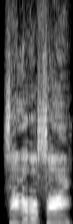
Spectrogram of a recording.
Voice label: Medic cheers, es

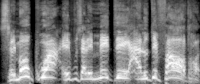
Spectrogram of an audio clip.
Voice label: soldier help me defend, fr

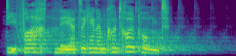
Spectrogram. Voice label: announcer cart defender warning, de; Reaktionen der Administratorin

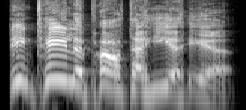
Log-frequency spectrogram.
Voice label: need teleporter, de; Medic

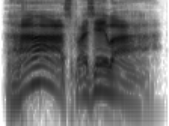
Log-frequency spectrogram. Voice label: thanks ru; Demoman

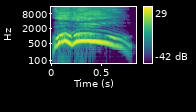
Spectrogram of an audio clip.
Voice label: battle cry, de; Scout

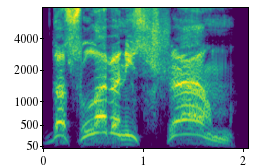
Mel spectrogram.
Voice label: positive vocalization, de; Heavy; "Das Leben ist schön!"

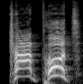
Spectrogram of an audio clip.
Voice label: Soldier special completed de

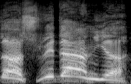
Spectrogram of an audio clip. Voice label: heavy thanks, de

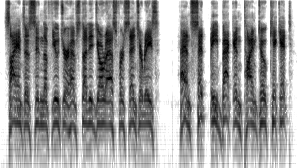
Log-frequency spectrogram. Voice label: Soldier robot

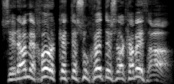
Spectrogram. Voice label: Sniper taunts, es

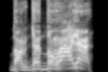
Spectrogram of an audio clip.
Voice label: sniper taunts, fr; Réponses du Sniper

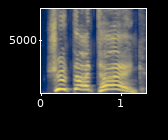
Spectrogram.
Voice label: Engineer tank shooting

